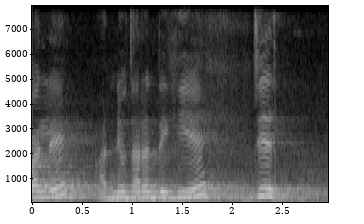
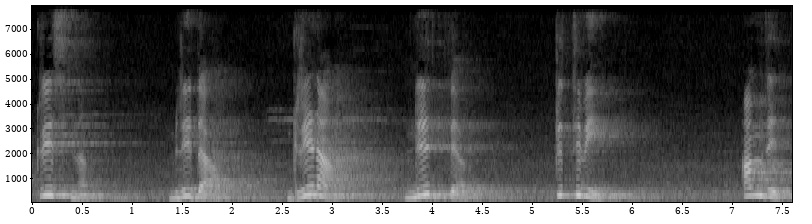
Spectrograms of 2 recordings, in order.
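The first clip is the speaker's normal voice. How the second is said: classroom word drill. Shown as a demonstration. Teacher drills list of ऋ words.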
